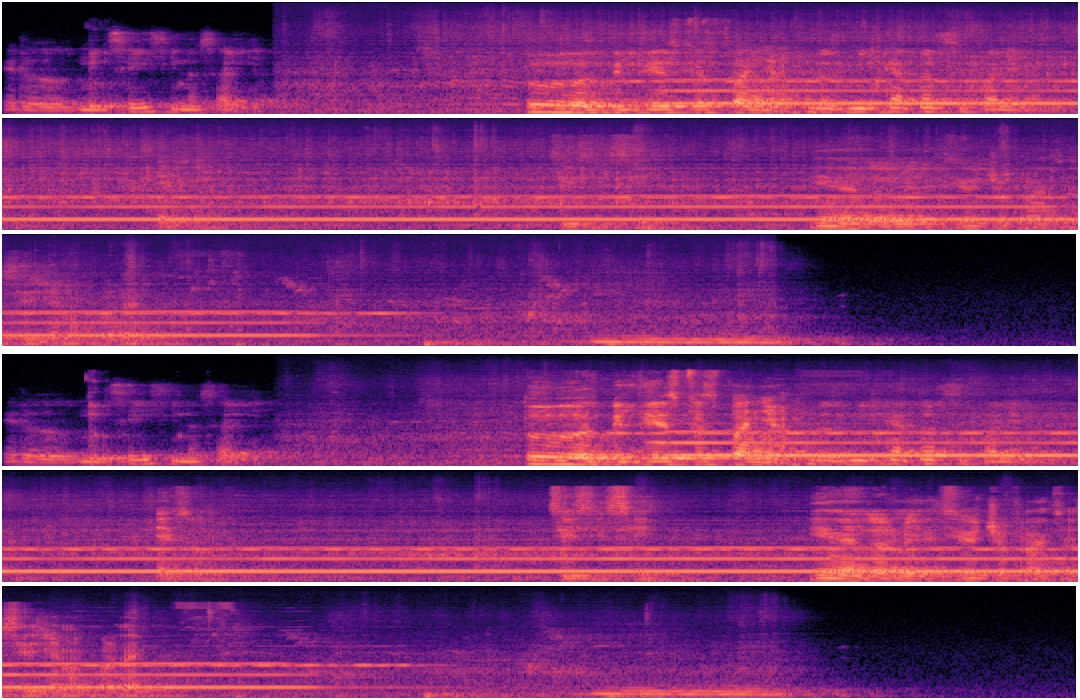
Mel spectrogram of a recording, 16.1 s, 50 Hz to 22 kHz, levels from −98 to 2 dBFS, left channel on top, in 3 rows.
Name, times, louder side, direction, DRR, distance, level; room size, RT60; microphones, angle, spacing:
voice 1, 0.0-1.3 4.0-5.3 13.7-15.0, left 1 dB, 25° left, 5 dB, 1.9 m, -29 dB
Livestock farm animals working animals, 1.4-14.6, left 3 dB, 80° left, 4.7 m, -39 dB
voice 2, 2.6-4.0 6.1-6.5 8.1-8.6 9.4-11.5, right 2 dB, 80° right, 3 dB, 4.2 m, -23 dB
sound 1, 2.7-12.8, right 2 dB, 35° right, 1.3 m, -36 dB
Wind instrument woodwind instrument, 3.2-12.4, right 2 dB, 55° right, 2.7 m, -26 dB
30.0 x 25.0 x 4.4 m, 1.5 s
head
